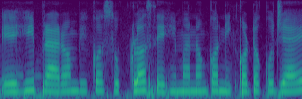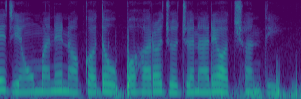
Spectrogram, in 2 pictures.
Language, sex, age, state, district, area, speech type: Odia, female, 18-30, Odisha, Rayagada, rural, read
